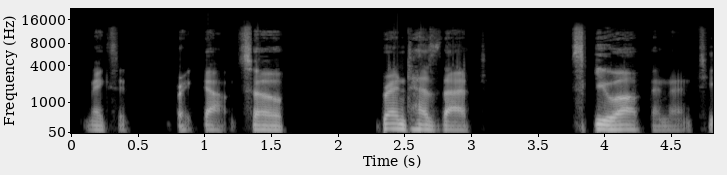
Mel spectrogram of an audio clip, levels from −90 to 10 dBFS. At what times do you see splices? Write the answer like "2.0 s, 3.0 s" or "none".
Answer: none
